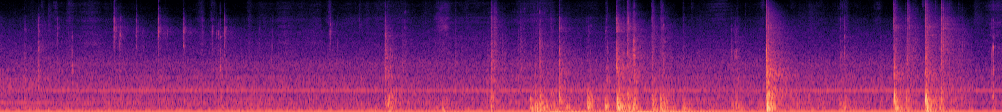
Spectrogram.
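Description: Scattered clunks and sharp clicks of hard plastic kayak fittings being handled and fastened, heaviest in the second half, over a steady low hum.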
